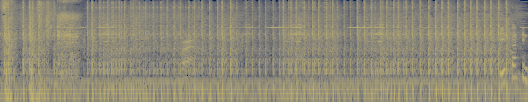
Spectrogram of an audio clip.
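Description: Automated turrets in the game Trouble in Terrorist Town fire without letup, a dense, loud machine-gun rattle running nearly the whole stretch, with voices talking over it.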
